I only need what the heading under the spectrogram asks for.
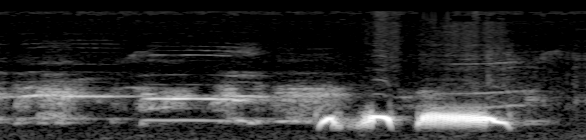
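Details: Decoy spotted dove calling to lure wild doves for trapping, thổ đồng style: faint steady whistled tones first, then two short hooked coos and a long, strong, slightly falling coo.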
